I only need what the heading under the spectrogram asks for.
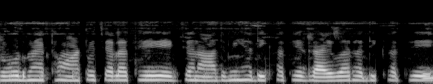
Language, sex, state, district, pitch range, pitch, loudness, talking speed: Chhattisgarhi, female, Chhattisgarh, Korba, 190-200 Hz, 195 Hz, -16 LUFS, 235 wpm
